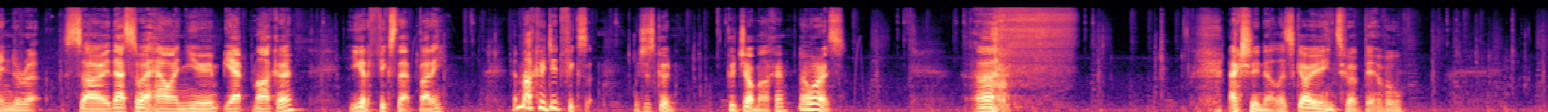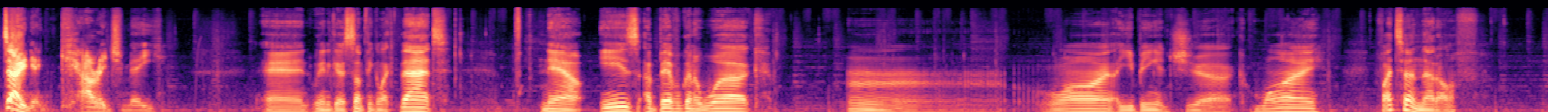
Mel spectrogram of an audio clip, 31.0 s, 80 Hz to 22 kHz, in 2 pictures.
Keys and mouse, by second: 0.7 click, 2.1 click, 3.1 Tab, 3.3 click, 3.7 2, 6.8 alt+shift+click, 8.5 alt+shift+click, 9.6 middle click, 11.4 middle click, 11.7 Tab, 14.5 shift+middle click, 17.7 click, 18.5 click, 18.8 Tab, 19.8 shift+middle click, 24.7 click, 26.1 Tab, 28.8 click, 30.0 click.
